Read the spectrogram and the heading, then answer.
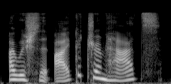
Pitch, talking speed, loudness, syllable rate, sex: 200 Hz, 245 wpm, -18 LUFS, 4.8 syllables/s, female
